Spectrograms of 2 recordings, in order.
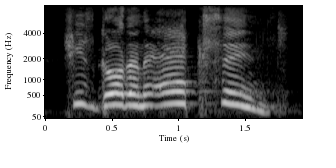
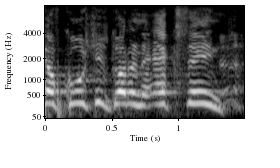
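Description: First: High, very slow cooing delight; imitated gushing over something cute; gushing shop lady. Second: High-pitched exasperated retort; comic indignant comeback; mock indignation. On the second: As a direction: hit back high, as if it's blindingly obvious. Acted indignant retort to shop lady.

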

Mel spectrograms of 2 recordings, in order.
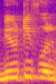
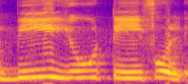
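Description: First: Said in the usual way. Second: "beautiful" slowly in four separate beats; split into syllables. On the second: Shown as a demonstration. Teacher counting four syllables, "beautiful" beat by beat. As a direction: stretch "beautiful" out as बी, यू, टी, फुल. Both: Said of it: "इसमें भी चार syllable है".

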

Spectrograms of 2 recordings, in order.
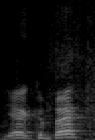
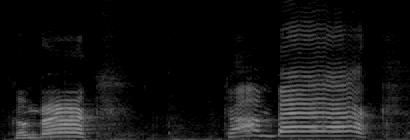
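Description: First: Said in the usual way. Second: Put-on high, wailing cry of a crazy old mountain hermit. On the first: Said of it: "crazy old mountain hermit". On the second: Killer calling after fleeing survivors in hermit voice. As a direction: yell it like a half-mad hermit on a mountain. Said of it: "crazy old mountain hermit in the Creeper episode".

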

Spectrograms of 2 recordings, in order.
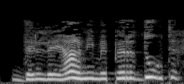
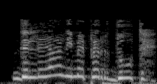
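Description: First: Stammering slowly and loudly in horror; balbettando, lento. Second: Repeated higher, ending on a rise; balbettando, acuto. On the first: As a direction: spell out the lost souls in a slow, stunned, louder stammer. (balbettio lento e più forte, atterrito) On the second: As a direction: echo the words higher in stunned disbelief. (ripetuto più acuto, con tono ascendente incredulo) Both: A narrator's reading. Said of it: "balbettò".

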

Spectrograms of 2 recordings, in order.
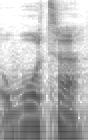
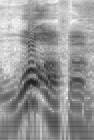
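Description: First: Low, softer "Water" with the T fully sounded; effortful T. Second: Loud "Water, fam" with no T in Water; dropped T. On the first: Showing water is too much effort, "Water" with a careful T. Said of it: "it's too much of an effort". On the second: Showing the effortless London way, "Water, fam" without the T. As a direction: hit Water hard with a glottal catch for the T. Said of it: "leave the tea, blood". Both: Shown as a demonstration.

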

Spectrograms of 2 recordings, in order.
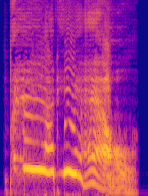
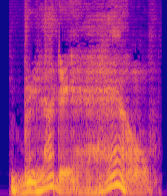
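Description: First: Very high, drawn-out outraged yell; hammy shriek of dismay. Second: Low, very slow, drawn-out curse; heavy, low exclamation of defeat; dejected groan. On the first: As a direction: stretch it into a big high howl. Reacts to losing the game. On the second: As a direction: let it sink down in slow dismay. Second take, dejected. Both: Acted.

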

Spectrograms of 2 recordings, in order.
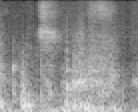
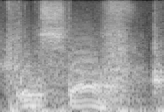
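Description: First: Whispered aside. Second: Said in the usual way. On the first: Shown as a demonstration. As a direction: whisper "Good stuff" softly, no voice.

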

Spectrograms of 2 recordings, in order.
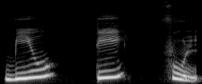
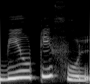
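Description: First: "বিউটিফুল" slowly broken into three parts, বিউ, টি, ফুল; three separate beats on "বিউটিফুল"; split into syllables. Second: Said in the usual way. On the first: Shown as a demonstration. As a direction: say "বিউটিফুল" one syllable at a time with long gaps. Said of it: "তিনবারে উচ্চারিত হচ্ছে".

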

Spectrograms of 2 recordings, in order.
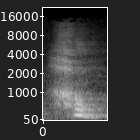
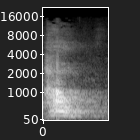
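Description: First: A lazy, drawn-out chomp at usual level; slow-motion dog gulp. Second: A sharp, breathy, loud snap of a dog gobbling; dog wolfing a treat, loud unvoiced snap; loud gulping dog chomp. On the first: Retold or imitated. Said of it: "the dog goes". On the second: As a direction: bark out the gulp like a dog scarfing a treat.

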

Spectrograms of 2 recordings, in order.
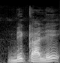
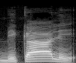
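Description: First: বিকালি with all three vowels kept short; no stretch on কা in বিকালি, read it brief. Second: বিকালি with কা drawn out long; elongated middle vowel. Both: Shown as a demonstration. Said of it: "বাকি লা টান হবে না".

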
